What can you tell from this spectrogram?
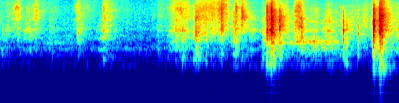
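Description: A folded paper slip being unfolded by hand: crinkling and rustling paper, sparse at first and busier from about halfway through.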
